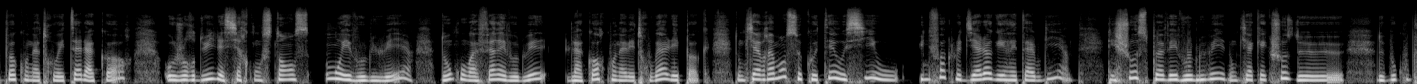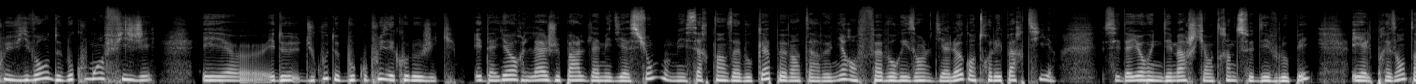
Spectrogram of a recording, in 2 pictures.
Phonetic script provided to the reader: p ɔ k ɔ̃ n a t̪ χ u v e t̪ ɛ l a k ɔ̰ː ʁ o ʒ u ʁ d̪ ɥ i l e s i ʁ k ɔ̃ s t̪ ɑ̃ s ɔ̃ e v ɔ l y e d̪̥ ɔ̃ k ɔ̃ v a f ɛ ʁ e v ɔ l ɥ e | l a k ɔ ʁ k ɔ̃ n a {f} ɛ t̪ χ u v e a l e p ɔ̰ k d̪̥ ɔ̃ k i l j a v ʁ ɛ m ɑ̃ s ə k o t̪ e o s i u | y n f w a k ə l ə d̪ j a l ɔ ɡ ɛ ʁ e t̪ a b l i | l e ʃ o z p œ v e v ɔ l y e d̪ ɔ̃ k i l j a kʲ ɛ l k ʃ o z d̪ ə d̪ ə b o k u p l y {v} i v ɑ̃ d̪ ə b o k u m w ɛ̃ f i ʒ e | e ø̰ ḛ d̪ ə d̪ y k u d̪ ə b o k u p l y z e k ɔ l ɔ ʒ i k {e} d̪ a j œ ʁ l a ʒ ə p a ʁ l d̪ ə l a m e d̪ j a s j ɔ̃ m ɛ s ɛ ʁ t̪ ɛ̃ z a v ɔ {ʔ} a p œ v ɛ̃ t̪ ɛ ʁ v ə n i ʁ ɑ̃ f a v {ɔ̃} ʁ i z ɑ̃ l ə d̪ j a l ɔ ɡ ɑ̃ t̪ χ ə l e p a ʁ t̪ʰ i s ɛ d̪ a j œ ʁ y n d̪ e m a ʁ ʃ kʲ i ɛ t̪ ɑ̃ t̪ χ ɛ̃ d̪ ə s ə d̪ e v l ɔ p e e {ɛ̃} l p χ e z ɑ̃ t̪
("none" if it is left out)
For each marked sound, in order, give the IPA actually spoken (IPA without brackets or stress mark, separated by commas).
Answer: v, v, e, k, ɔ, ɛ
